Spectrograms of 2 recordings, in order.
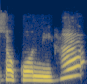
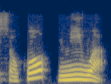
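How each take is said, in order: First: The particle is pronounced with an h sound. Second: The particle is pronounced with a w sound. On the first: The speaker calls it wrong. "jadi bukan soko niha" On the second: The speaker calls it right. "tapi soko niwa"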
